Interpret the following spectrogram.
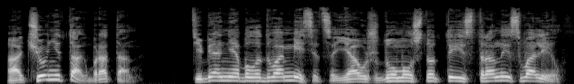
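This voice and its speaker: Guy putting on a jumpy slangy young dude, higher and louder than the narrator, dry sound. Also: normal speed, no echo. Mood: excited. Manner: excited, rambling street slang. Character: excitable young man, slangy wannabe gangster.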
